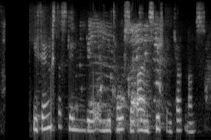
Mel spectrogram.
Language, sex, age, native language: Icelandic, female, 11, Icelandic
